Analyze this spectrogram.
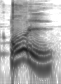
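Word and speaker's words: قُلْ: কফ লাম পেশ কুল কফ হরফ জিহ্বার গোড়া তার বরাবর উপরের তালুর সঙ্গে লাগাইয়া উচ্চারণ করে পড়তে হবে এই কফ জজমালা লামকে ধরবে কফ লাম পেশ কুল হা পেশ হু ওয়াও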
